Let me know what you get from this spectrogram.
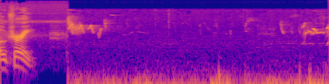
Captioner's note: birds chirping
